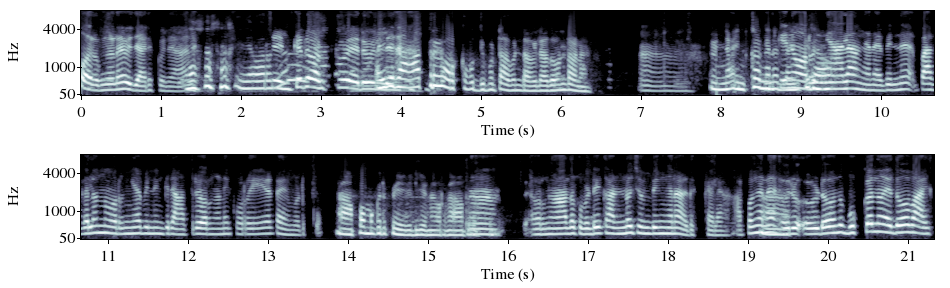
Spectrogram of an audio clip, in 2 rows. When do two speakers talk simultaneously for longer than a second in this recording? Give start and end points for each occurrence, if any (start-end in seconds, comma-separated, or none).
none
